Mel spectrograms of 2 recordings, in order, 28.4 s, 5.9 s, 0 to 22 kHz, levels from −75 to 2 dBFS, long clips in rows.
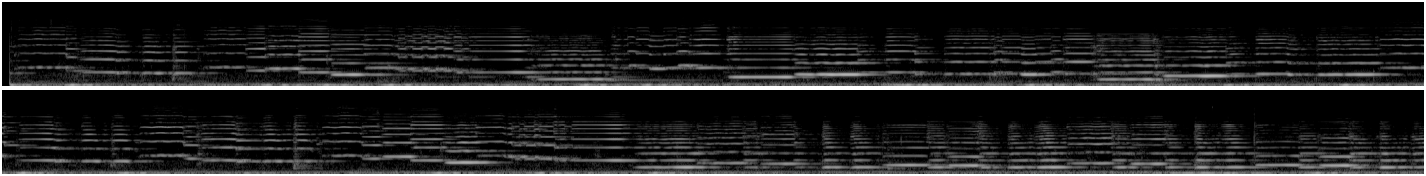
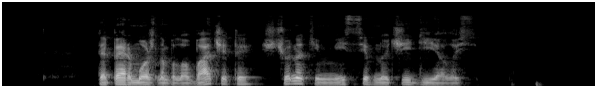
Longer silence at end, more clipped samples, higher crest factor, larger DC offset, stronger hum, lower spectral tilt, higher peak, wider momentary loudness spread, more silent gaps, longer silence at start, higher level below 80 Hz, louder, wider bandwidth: second, 0 s vs 1.25 s; neither; second, 16 dB vs 24 dB; neither; neither; about the same, -5 dB/octave vs -6 dB/octave; second, -16 dBFS vs -2 dBFS; about the same, 8 LU vs 10 LU; neither; second, 0.05 s vs 0.95 s; first, -40 dBFS vs -48 dBFS; second, -33 LUFS vs -25 LUFS; about the same, 10.5 kHz vs 11.5 kHz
